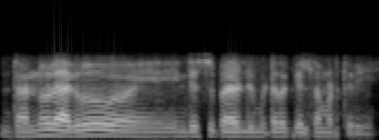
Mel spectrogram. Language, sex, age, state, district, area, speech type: Kannada, male, 18-30, Karnataka, Bidar, urban, conversation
